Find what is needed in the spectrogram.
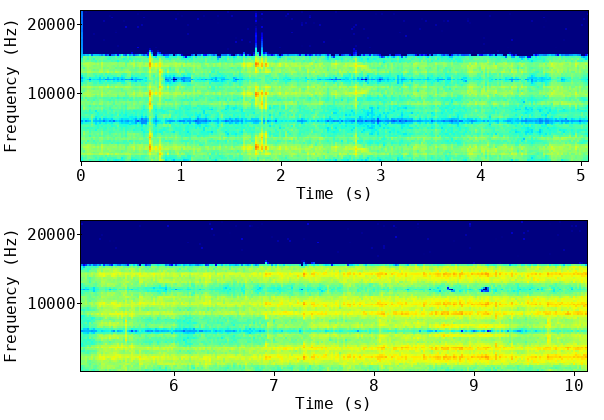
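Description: Snowboard sliding down a groomed snow run, a steady scraping hiss that grows louder toward the end, with wind rumbling on the camera's microphone and two brief knocks near the start.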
